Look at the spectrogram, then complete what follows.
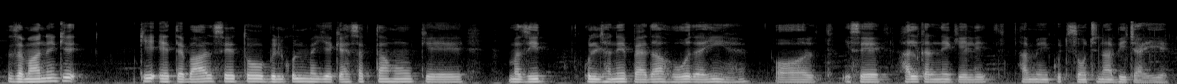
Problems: none marked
